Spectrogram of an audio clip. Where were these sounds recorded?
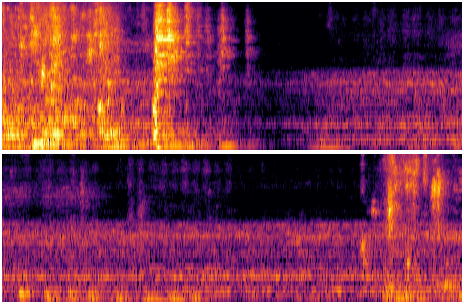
in a restroom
